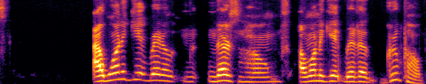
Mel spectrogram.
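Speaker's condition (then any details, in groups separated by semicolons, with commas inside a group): Cerebral palsy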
